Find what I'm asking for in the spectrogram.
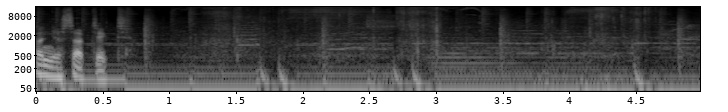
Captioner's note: foliage crunch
